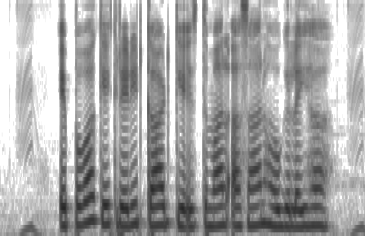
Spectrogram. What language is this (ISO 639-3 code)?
mag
